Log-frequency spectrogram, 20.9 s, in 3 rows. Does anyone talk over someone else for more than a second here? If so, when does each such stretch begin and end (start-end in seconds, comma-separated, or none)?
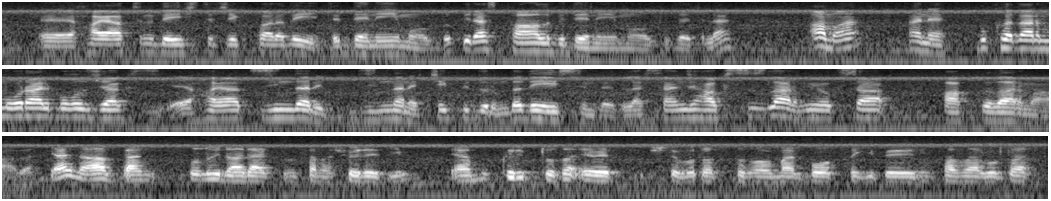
none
